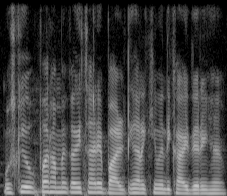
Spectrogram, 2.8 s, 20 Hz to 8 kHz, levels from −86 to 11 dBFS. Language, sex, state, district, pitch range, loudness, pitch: Hindi, male, Jharkhand, Garhwa, 155-190 Hz, -17 LUFS, 170 Hz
